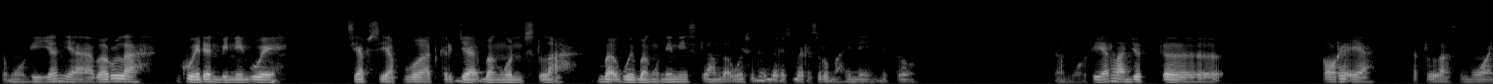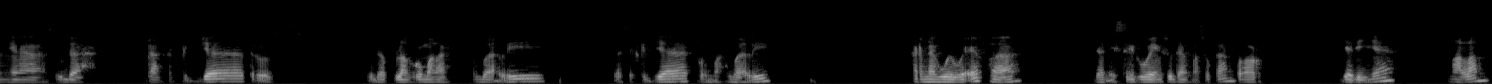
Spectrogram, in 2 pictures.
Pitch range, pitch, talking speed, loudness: 110-120 Hz, 115 Hz, 115 wpm, -32 LUFS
